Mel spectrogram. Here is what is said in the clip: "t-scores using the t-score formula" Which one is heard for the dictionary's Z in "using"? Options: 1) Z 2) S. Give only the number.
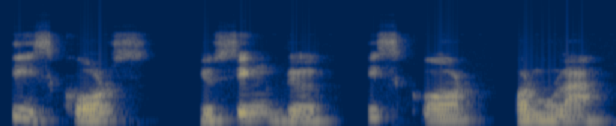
2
